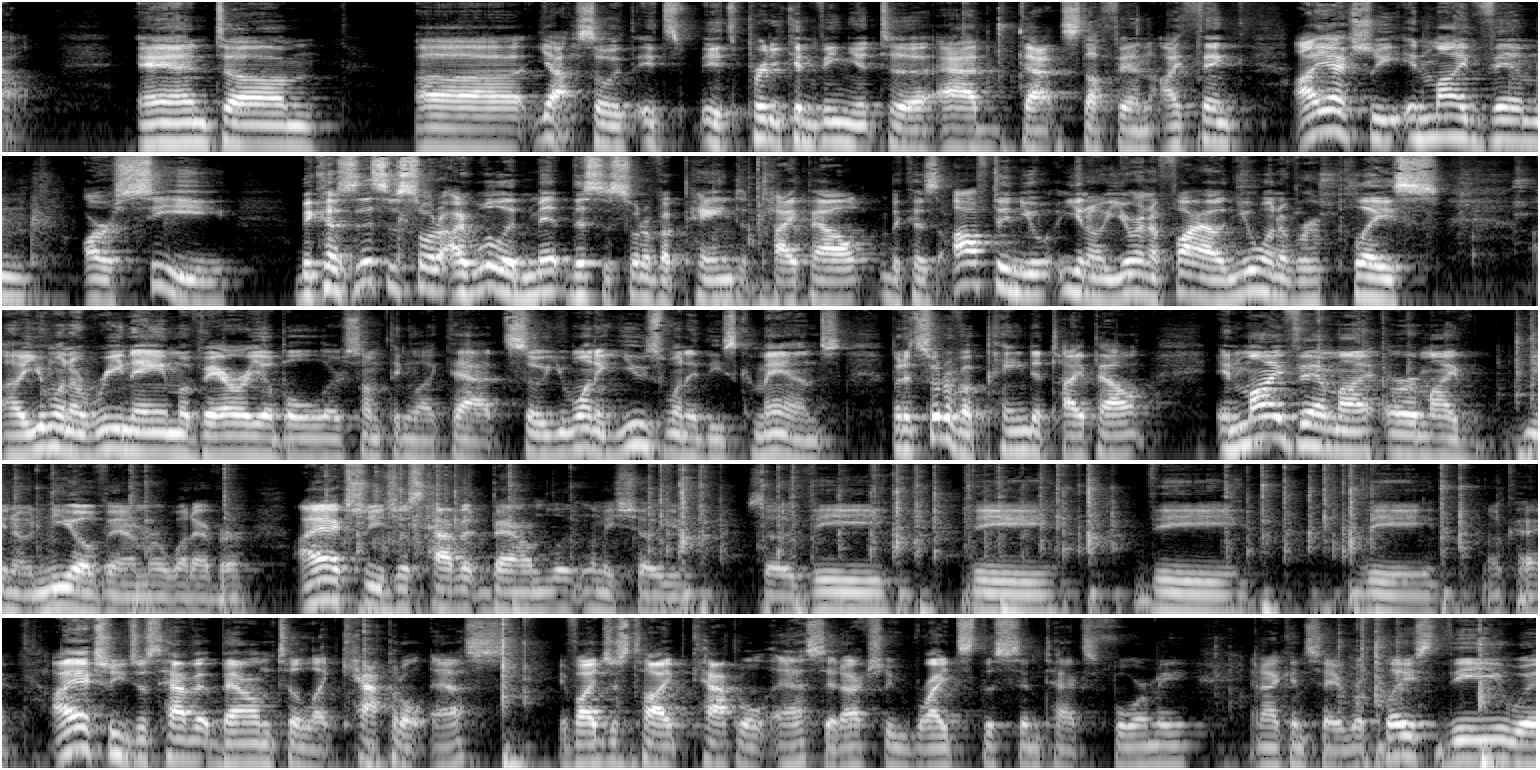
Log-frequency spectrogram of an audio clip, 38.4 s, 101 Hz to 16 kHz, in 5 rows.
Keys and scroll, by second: 4.5 typing, 21.8 super+Return, 22.4-30.0 typing, 32.9 s, 36.8-38.3 typing.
